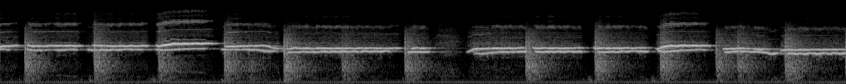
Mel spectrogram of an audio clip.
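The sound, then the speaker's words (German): A lively dance tune is whistled while feet stamp out a steady, regular beat beneath it, continuing without pause and with no talking. “Wenn man zum Beispiel für Tanzlieder keine Musikkapelle hatte, hat man selber gestampft und pfeifen oder auf Lala gesungen.”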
